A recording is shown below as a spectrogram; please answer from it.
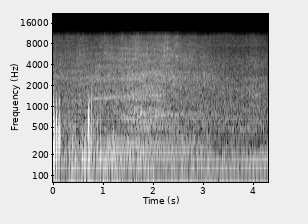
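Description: A steady low engine drone, with some handling or footstep noise in the first second.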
